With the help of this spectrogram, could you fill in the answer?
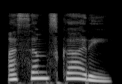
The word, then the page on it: ಅಸಂಸ್ಕಾರಿ: asamskāri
